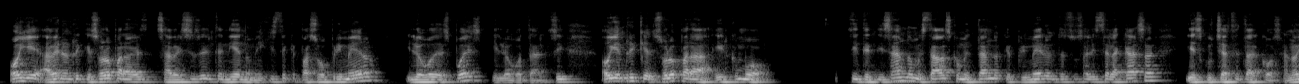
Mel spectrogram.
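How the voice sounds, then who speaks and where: A man's voice: on the low side, a little mellow. A man from Mexico with a Mexican Spanish accent giving an online teacher-training talk, explaining step by step with many fillers and acting out example dialogues. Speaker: lecturer on psychological first aid.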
